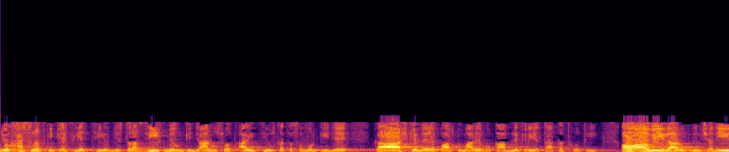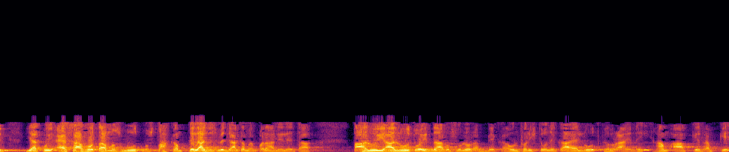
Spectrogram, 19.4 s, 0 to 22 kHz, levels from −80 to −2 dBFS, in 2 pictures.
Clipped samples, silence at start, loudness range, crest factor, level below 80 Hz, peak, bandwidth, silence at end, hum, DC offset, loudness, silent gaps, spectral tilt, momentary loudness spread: 0.7%; 0 s; 6 LU; 12 dB; -42 dBFS; 0 dBFS; 5.4 kHz; 0 s; none; under 0.1%; -11 LUFS; none; -8.5 dB/octave; 13 LU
